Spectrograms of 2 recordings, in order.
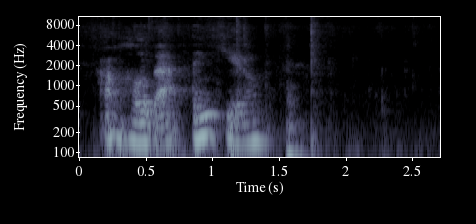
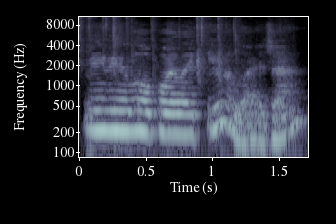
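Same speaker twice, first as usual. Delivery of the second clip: lively, louder picture-book storytelling voice; reading to children; 6 dB louder than usual. Acted. Teacher reading a picture book aloud to the children, lively storyteller voice. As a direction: read it out big and bright for the little ones.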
